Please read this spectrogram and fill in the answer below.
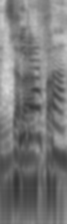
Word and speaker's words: jirafa: So with the J, we say ha, he, hi, ho, hu. So okay. it's jirafa. Jirafa. Is it like a sound? A bit. Jirafa.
